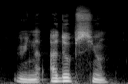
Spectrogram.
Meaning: adoption
- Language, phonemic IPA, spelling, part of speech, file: French, /a.dɔp.sjɔ̃/, adoption, noun, Fr-adoption.ogg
